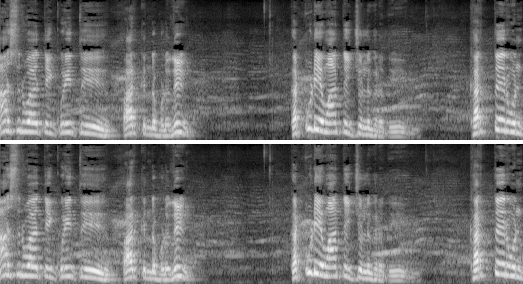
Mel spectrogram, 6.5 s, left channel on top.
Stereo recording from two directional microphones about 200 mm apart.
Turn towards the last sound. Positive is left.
turn(degrees=10)  # may be behind; listen again after turning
